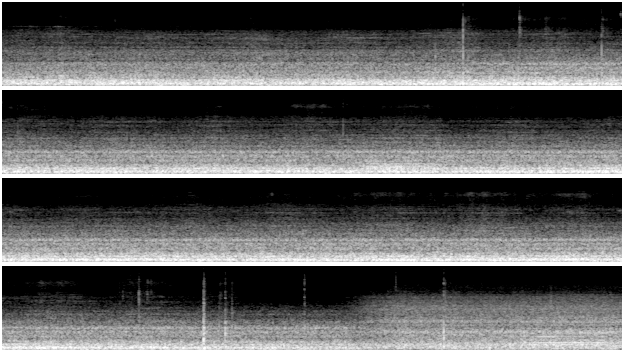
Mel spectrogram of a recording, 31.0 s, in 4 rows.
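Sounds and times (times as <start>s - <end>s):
muffled freight train rumble: 27.6s - 31.0s.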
